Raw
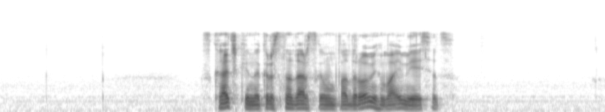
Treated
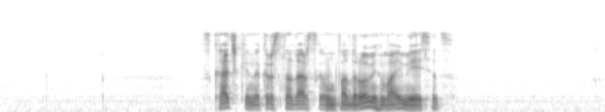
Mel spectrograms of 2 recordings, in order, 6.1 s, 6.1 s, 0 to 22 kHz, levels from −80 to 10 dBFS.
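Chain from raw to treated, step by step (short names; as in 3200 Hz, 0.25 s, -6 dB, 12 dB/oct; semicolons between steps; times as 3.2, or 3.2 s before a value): 2.18–3.26 low shelf 450 Hz -9.5 dB; gain -5.5 dB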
